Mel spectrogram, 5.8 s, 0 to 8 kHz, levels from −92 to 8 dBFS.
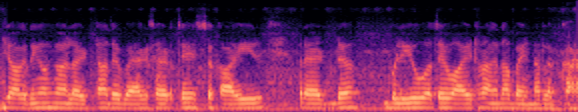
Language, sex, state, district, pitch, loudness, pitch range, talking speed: Punjabi, male, Punjab, Fazilka, 120 Hz, -13 LUFS, 115-125 Hz, 175 wpm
